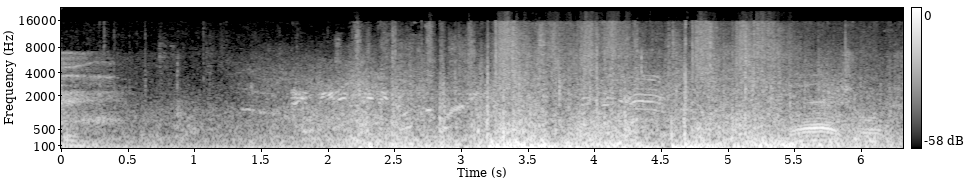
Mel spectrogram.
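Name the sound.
artillery and machine gun fire in War Thunder video game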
